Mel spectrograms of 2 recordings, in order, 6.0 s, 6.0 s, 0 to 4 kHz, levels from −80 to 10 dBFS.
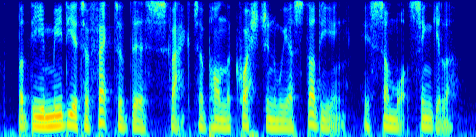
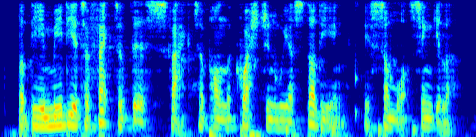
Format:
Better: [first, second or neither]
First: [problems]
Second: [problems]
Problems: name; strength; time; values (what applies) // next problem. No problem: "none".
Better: first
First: none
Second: noise reduction (classical method WPE with log-MMSE)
